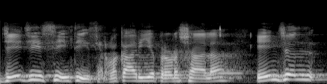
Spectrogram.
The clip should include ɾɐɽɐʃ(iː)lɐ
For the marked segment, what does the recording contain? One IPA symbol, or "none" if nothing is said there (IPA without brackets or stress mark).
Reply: aː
